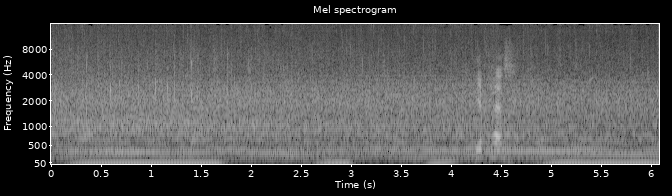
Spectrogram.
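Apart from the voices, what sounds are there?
audience clapping hands at a church altar call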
